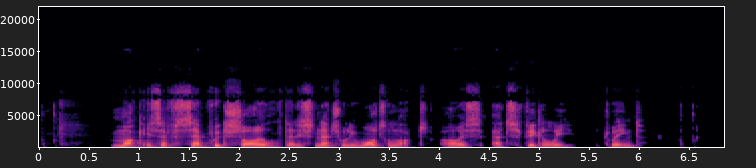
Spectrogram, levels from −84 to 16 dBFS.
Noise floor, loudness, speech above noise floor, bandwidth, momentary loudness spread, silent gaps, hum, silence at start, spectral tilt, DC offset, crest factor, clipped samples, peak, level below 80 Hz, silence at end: -57 dBFS; -21 LUFS; 36 dB; 10.5 kHz; 11 LU; none; none; 0.2 s; -3.5 dB/octave; under 0.1%; 20 dB; under 0.1%; -2 dBFS; -70 dBFS; 0.85 s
